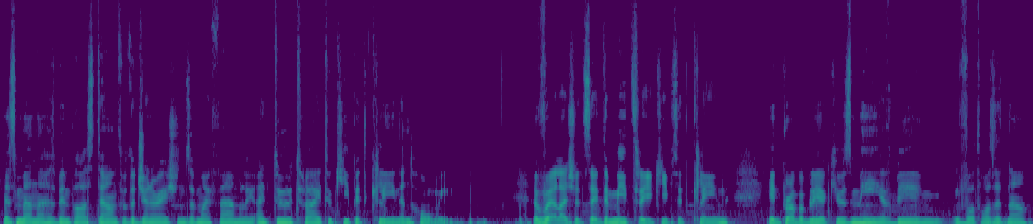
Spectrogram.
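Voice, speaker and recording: A man's voice: a little high, fairly even intonation, moderate pace, darkish tone, slight background noise, close to an everyday voice. A man playing a kind, genteel vampire host in an ASMR roleplay, with doting, courteous, old-fashioned phrasing. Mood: genial.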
